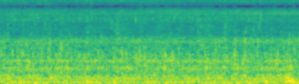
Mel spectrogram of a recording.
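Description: Bolognese sauce bubbling in a pan, a soft, steady, faint simmering crackle with no pauses.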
